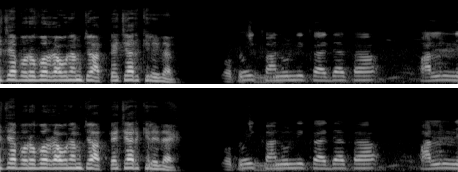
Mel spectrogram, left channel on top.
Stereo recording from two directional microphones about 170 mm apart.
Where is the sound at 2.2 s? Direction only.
5° right (ahead or behind).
